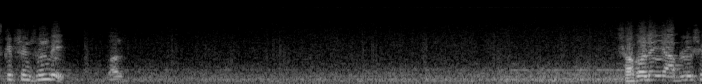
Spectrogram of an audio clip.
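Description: A car hums from inside as it drives.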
